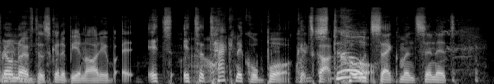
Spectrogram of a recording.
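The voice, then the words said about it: Weird Greek-British accent. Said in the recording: “my weird Greek-British accent”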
